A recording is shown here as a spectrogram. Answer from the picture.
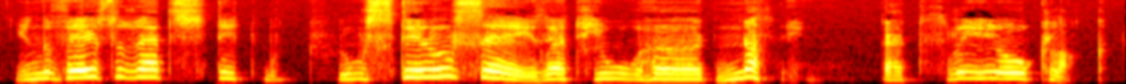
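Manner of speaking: high, slow, loud pressing question; pompous barrister. Acted. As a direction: bear down on the witness.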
